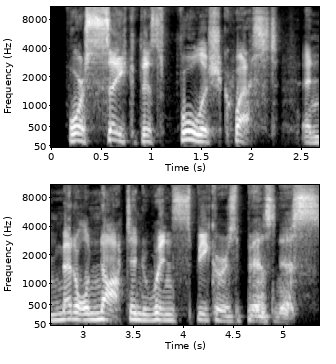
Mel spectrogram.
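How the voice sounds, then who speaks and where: A man performs a put-on character voice that is booming and fairly high in pitch. He delivers it at a fairly slow pace. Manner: menacing, accusing.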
